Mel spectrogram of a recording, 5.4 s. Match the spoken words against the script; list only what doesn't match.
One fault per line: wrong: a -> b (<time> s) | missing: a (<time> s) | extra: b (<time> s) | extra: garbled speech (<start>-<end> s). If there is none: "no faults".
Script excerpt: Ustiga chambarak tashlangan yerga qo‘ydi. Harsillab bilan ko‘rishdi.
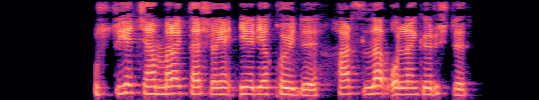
no faults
